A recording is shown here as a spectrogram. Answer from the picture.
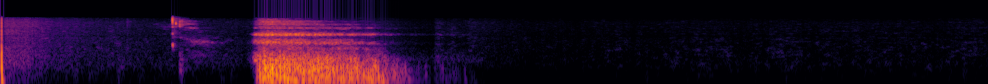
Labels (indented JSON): {
  "expert_labels": [
    {
      "quality": "no cough present",
      "cough_type": "unknown",
      "dyspnea": false,
      "wheezing": false,
      "stridor": false,
      "choking": false,
      "congestion": false,
      "nothing": true,
      "diagnosis": "healthy cough",
      "severity": "unknown"
    }
  ]
}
